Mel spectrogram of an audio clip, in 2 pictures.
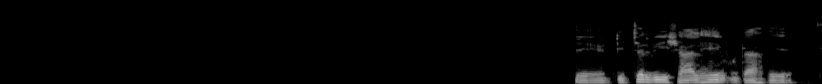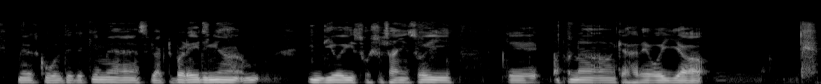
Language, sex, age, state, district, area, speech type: Dogri, female, 30-45, Jammu and Kashmir, Udhampur, rural, spontaneous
